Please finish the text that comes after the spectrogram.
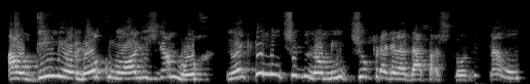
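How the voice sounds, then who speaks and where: Woman pastor, slightly high voice, animated church teaching with storytelling. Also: brisk. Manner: animated, acts out quoted voices in a folksy tale. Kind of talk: sermon lesson with storytelling. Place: church classroom.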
